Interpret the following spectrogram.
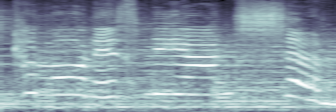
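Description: Orchestral ballet music: strings holding a chord under a wavering melody line, with a sweeping fall in pitch near the end.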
